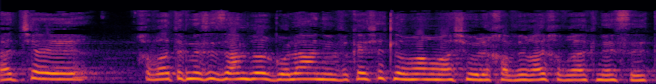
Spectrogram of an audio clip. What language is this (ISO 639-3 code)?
heb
